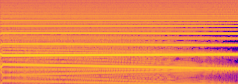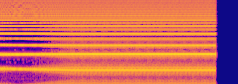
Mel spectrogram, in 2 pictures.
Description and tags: Horror Film Beep Sound
A sound effect inspired by the game Slender that I made for my film class. Probably most useful if splicing the sound on and off during a build-up.
Film, Horror, Scary, SFX, Stinger, Thriller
